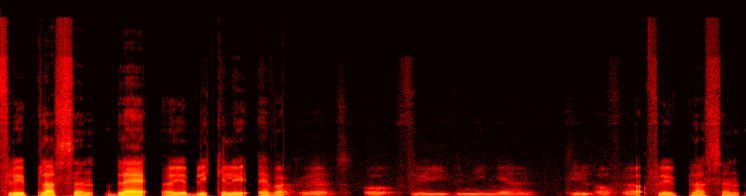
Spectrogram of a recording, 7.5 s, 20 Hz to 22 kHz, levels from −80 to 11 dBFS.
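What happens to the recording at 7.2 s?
At 7.2 s the speech carries on intact, with no dropout, click, distortion or other audible fault.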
